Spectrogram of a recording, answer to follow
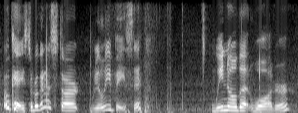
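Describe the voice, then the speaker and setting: A woman's voice: a little high, sing-song, normal speed, slight background noise, poor audio. A middle-aged woman giving a casual, chatty recorded lecture as an instructor, walking through slides. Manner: casual, chatty, apologetic about yawning.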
